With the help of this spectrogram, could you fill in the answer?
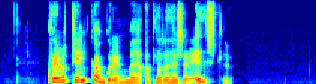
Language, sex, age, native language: Icelandic, female, 20-29, Icelandic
